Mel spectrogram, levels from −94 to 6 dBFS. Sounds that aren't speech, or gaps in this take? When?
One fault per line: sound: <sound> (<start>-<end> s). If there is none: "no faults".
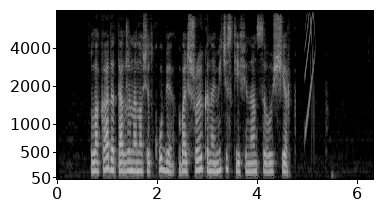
sound: chirp (4.9-5.2 s)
